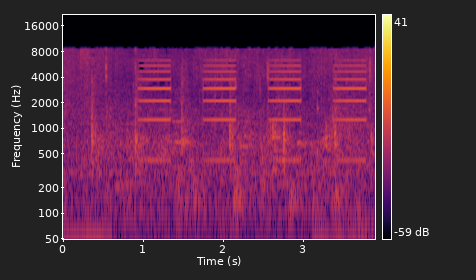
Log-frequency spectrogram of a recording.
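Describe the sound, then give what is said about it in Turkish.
A telephone's disconnected beeping tone repeats four times in steady, evenly spaced bursts, moderately loud over a faint hiss of background noise, with no voices. “Fakat tam o sırada telefon bağlantısı kesilir.”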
